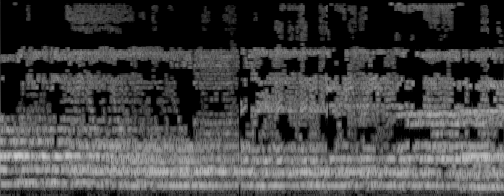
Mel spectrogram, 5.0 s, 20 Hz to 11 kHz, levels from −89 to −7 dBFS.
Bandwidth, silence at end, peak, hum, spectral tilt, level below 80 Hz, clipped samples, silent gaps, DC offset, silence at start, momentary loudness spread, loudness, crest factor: 11 kHz; 0 s; -20 dBFS; none; -4.5 dB/octave; -76 dBFS; under 0.1%; none; under 0.1%; 0 s; 4 LU; -33 LUFS; 14 dB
